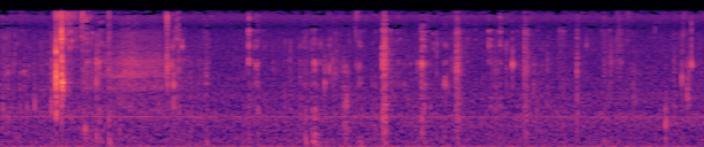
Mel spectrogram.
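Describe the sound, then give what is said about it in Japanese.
Chewing and biting into a convenience-store juicy ham sandwich with a mustard and cucumber mix. A few sharper bites come early, followed by many faint, soft crunches and mouth clicks in an uneven rhythm, with no talk. “このからし入りきゅうり混ぜの意味がよく分かんなくてうんうんやっぱハムサンド美味しいですよね”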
